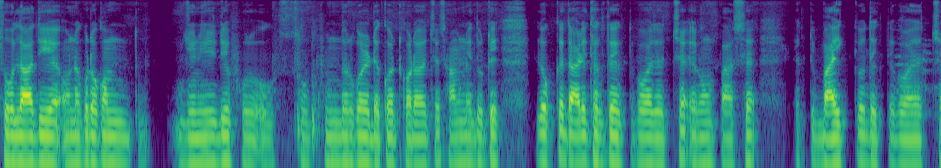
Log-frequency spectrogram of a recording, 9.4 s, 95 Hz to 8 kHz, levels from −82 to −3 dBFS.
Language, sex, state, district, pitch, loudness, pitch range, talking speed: Bengali, male, West Bengal, Paschim Medinipur, 110 Hz, -20 LUFS, 105-110 Hz, 180 wpm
